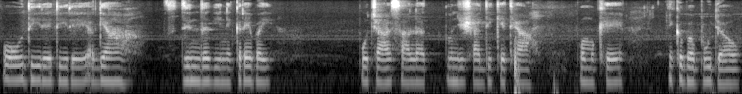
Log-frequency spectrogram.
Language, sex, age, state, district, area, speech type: Sindhi, female, 30-45, Gujarat, Junagadh, urban, spontaneous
